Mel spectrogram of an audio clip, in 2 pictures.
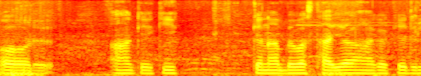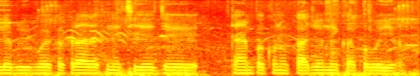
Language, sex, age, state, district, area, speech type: Maithili, male, 18-30, Bihar, Darbhanga, urban, spontaneous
